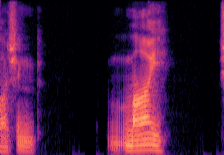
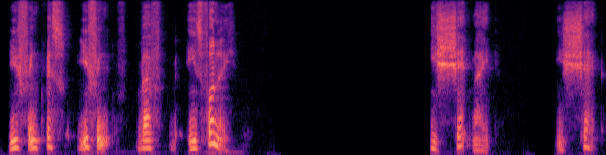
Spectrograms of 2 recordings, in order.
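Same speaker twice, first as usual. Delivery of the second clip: higher-pitched, scornful imitation of a heckler; mock a scoffing heckler, pitched up; heckling friend; 8 semitones higher than usual. Friend runs down the comedian to nearby table, heckling. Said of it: "he goes".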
